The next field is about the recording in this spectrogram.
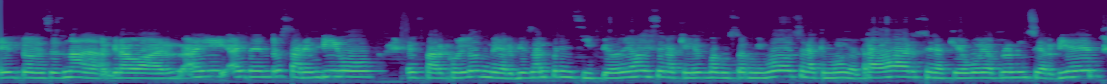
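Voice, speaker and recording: With noticeable background noise and audible room echo, a woman with a fairly high pitch speaks in a monotone, flat intonation at a fairly slow pace, with very even loudness and hardly any pauses. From Colombia, Bogotá. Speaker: university student and radio presenter. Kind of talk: casual interview.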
